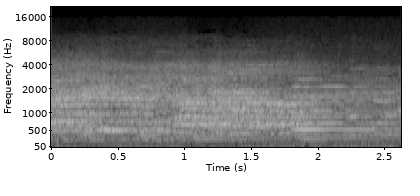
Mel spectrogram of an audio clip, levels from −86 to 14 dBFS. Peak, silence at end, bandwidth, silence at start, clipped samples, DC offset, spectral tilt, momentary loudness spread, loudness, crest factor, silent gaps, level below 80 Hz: -4 dBFS; 0 s; 16 kHz; 0 s; under 0.1%; under 0.1%; -2.5 dB/octave; 7 LU; -18 LUFS; 16 dB; none; -50 dBFS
